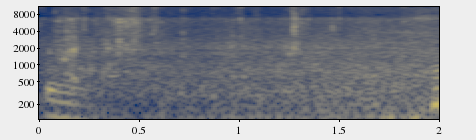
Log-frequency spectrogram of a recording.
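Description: Steady rush of shallow stream water with wind buffeting the microphone, and a few faint splashes as a hand washes water over a large wet stone.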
